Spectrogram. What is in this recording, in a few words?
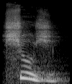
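"сюзь", Komi, female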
